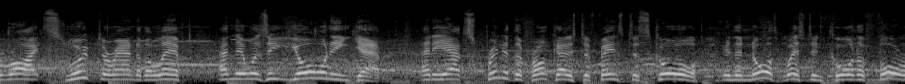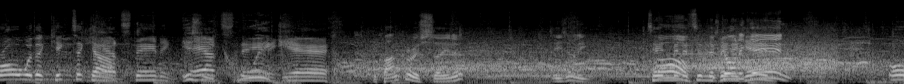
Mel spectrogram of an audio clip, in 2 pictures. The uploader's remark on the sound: live from Suncorp Stadium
